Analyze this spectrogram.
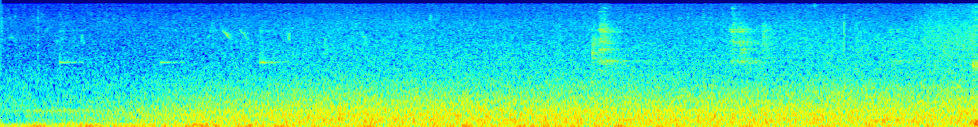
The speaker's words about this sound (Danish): Foran diget slår havet og vinden rasende ind i Hvideåens munding. Under græsset afløser jorden så havets lag uophørligt hinanden. Vandet plasker hårdt ind mod kysten.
